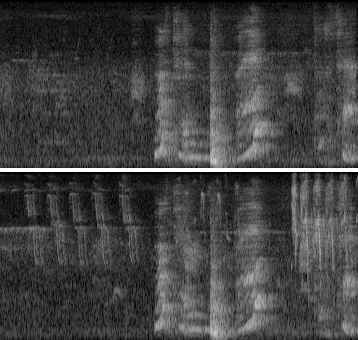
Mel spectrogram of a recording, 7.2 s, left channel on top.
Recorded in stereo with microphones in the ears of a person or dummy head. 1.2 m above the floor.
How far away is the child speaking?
About 1.1 m.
